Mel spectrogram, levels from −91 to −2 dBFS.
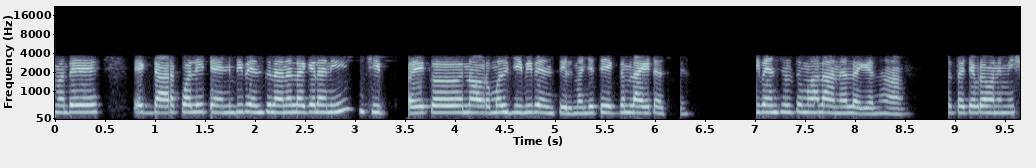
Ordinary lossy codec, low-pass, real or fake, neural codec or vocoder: none; 3.6 kHz; real; none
